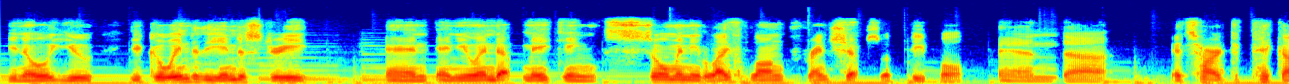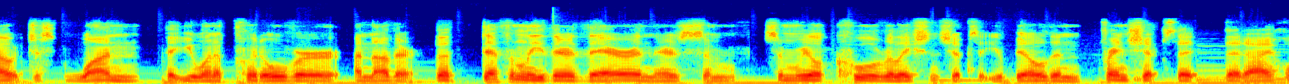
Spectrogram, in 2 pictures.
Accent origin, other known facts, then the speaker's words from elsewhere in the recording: Vancouver, British Columbia, Canada; I grew up in East Van, and I'm out in the front of my house there. And I used to live at, I don't know, 34th and Gladstone.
